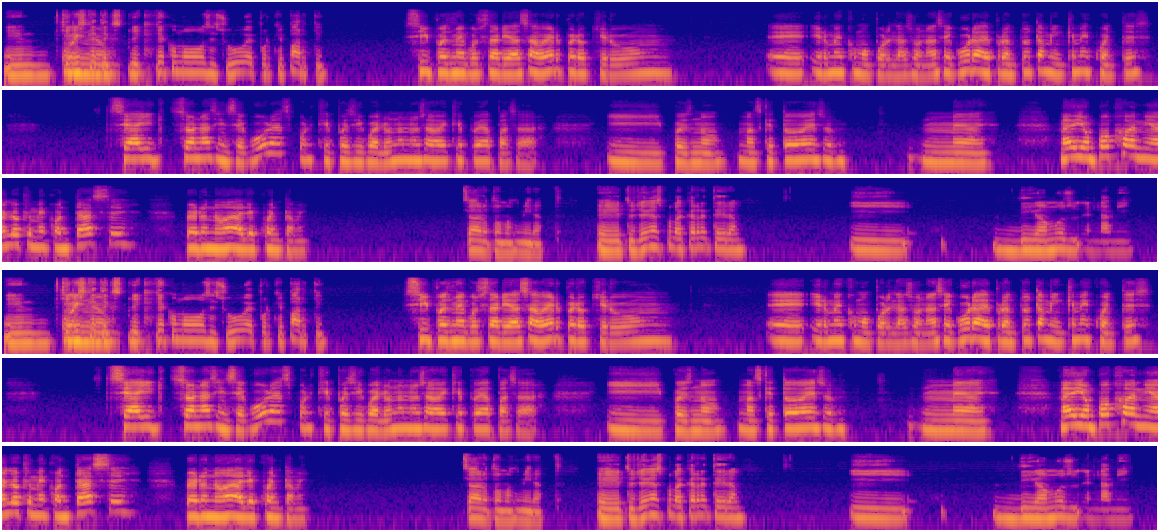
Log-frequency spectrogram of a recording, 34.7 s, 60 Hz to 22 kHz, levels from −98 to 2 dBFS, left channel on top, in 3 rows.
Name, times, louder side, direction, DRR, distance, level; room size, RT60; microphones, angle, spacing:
voice 1, 0.0-3.2 27.7-28.5 29.1-30.5 31.6-32.2 33.0-34.4, right 2 dB, 30° right, 4.9 m, -33 dB
voice 2, 0.6-1.1 4.0-6.7 7.7-11.5 12.6-16.9 17.6-20.0 20.7-21.5 21.8-24.4 25.0-26.2, right 2 dB, 85° right, 5.6 m, -28 dB
head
